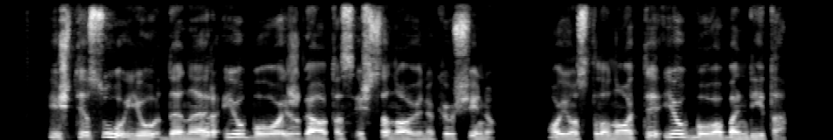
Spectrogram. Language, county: Lithuanian, Klaipėda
